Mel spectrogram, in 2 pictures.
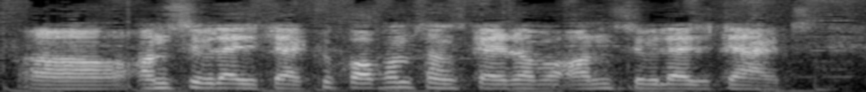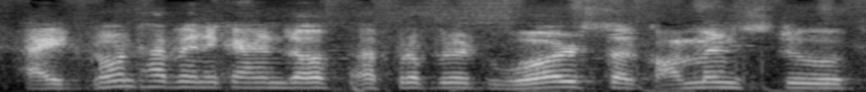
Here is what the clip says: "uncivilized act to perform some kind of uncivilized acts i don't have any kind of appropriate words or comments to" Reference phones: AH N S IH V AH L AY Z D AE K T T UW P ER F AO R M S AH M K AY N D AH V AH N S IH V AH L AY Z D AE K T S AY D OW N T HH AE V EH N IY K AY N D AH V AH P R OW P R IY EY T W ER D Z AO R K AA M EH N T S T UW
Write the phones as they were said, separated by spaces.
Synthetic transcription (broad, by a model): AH N S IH V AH L AY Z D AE K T T UW P ER F AO R M S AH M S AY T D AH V AH N S IH V AH L AY Z D AE K T S AY D OW N T HH AE V EH N IY K AY N D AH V AH P R OW P R IY EY T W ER D S AO R K AA M EH N T S T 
